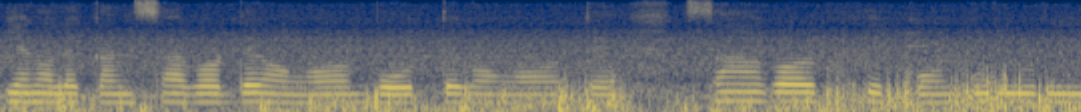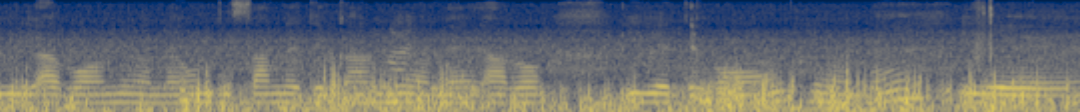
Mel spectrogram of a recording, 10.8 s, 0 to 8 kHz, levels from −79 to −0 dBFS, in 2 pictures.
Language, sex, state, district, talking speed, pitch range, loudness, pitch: Chakma, female, Tripura, Unakoti, 145 wpm, 180-195 Hz, -19 LUFS, 185 Hz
